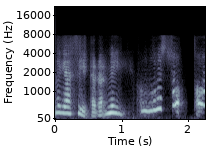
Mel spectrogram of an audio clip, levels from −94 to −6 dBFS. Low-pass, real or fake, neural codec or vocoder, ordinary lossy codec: none; fake; codec, 16 kHz, 0.5 kbps, FreqCodec, smaller model; none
